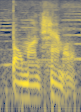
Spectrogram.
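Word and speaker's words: Beaumont-Hamel: over the top near a village they pronounced bont haml what the new finlanders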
